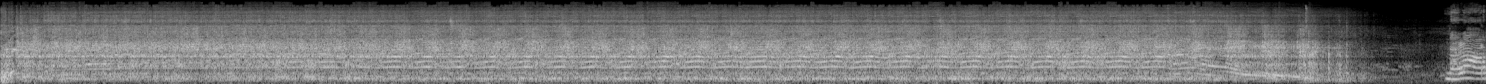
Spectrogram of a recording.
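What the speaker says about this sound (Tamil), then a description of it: "இப்போ மிக்சியில் போட்டு அடிக்கிற வேலை தான்" A mixer grinder blends watermelon lemonade with a loud, steady whirring motor that runs nonstop for about twelve seconds, then winds down and cuts out near the end.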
